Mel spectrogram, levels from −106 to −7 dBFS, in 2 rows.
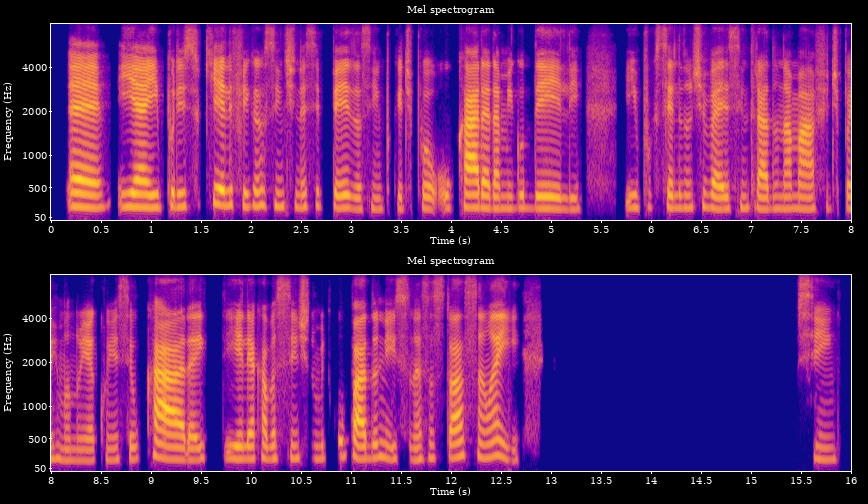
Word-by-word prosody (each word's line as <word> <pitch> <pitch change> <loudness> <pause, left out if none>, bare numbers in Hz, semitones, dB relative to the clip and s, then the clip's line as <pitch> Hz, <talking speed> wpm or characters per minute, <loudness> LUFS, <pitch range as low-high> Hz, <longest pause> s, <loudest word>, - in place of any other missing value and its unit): É, 200 -2 +7
e 210 +1 +2
aí 200 -1 +7
por 210 +2 -5
isso 210 +1 -6
que - - -4
ele 235 -1 +5
fica 215 -1 -5
sentindo 215 -2 -9
esse 215 +2 -10
peso, 195 -3 -1
assim, 170 0 -13
porque, 180 - -9
tipo, 180 - -9
o 180 +2 -7
cara 195 +1 +6
era 185 -1 +2
amigo 185 +1 -8
dele, 180 -2 -1 0.4
e 195 - -9
porque 200 +1 -17
se 220 - -9
ele 195 0 -5
não 195 0 -9
tivesse 185 -3 -3
entrado 180 -2 -2
na 180 0 -2
máfia, 180 0 -2
tipo, - - -9
a - - -5
irmã 180 -3 -12
não 170 0 -13
ia 165 0 -2
conhecer 180 +2 -13
o 185 - -11
cara, 180 -2 +5
e 190 +3 -5 0.2
e 195 - -8
ele 190 0 0
acaba 195 0 -2
se 195 - -14
sentindo 200 -1 -9
muito 195 +1 -16
culpado 205 -4 +3
nisso, 195 -3 -9
nessa 195 +4 -9
situação 215 +1 -2
aí. 215 -8 +1 2.8
Sim. 185 -2 -9
195 Hz, 185 wpm, -23 LUFS, 180-205 Hz, 2.8 s, É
